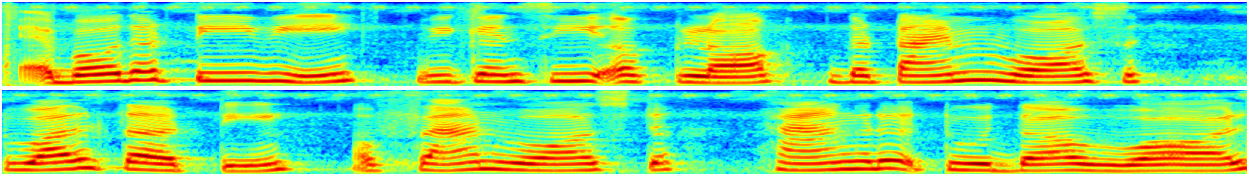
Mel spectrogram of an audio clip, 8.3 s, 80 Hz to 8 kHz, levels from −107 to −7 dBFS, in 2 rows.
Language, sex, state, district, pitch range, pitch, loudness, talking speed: English, female, Punjab, Kapurthala, 220-255 Hz, 235 Hz, -15 LUFS, 145 wpm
